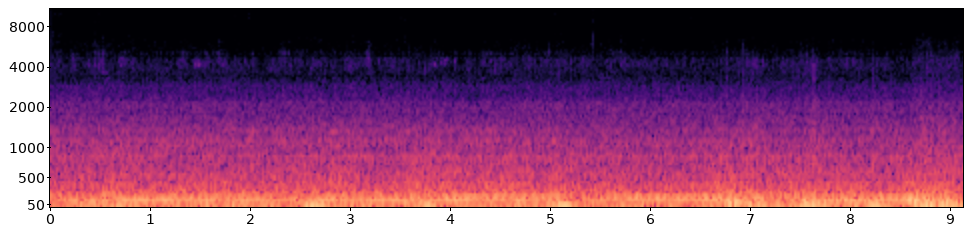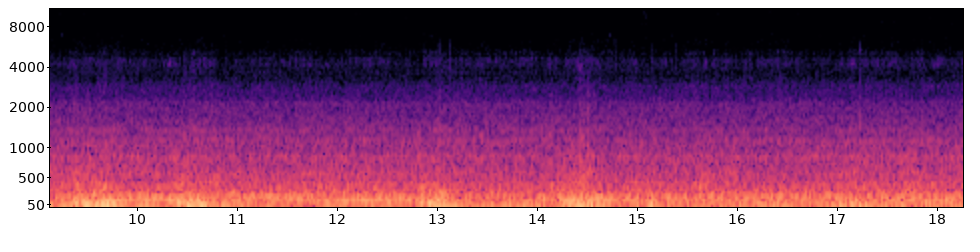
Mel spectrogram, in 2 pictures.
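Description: Tyres roar on the road.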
